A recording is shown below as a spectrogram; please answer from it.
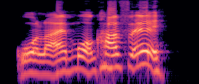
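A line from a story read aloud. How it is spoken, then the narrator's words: Calling out. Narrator (Chinese): 他朝佐佩尔喊道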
